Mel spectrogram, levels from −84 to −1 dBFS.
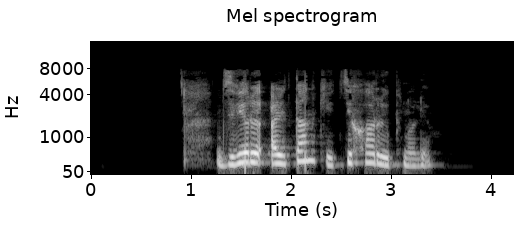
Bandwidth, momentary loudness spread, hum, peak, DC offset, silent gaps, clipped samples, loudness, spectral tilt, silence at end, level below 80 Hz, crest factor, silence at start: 8 kHz; 18 LU; none; -2 dBFS; under 0.1%; none; under 0.1%; -17 LUFS; -6.5 dB/octave; 0.8 s; -52 dBFS; 18 dB; 0.95 s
